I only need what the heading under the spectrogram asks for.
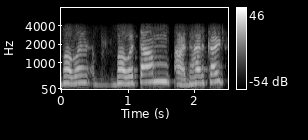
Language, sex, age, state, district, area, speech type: Sanskrit, female, 45-60, Maharashtra, Nagpur, urban, conversation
